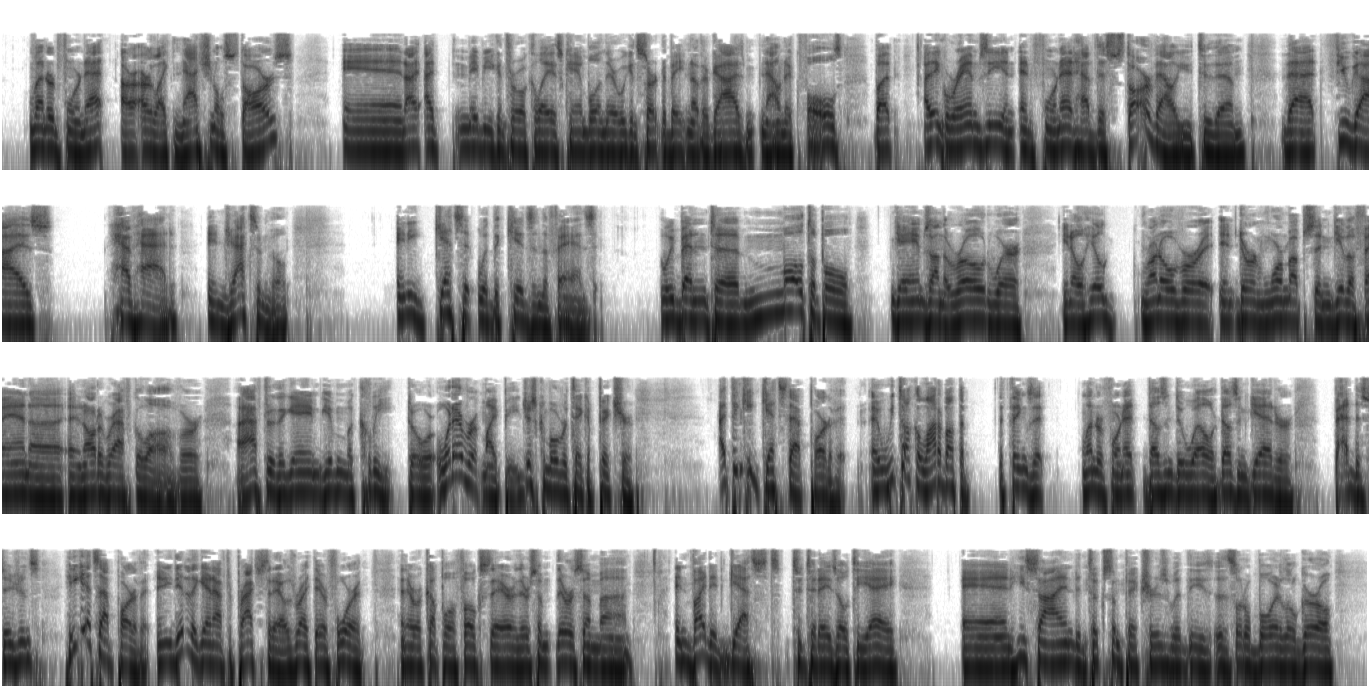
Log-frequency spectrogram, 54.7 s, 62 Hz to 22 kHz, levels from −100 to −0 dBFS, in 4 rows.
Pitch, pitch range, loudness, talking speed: 115 Hz, 110-130 Hz, -16 LUFS, 205 wpm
